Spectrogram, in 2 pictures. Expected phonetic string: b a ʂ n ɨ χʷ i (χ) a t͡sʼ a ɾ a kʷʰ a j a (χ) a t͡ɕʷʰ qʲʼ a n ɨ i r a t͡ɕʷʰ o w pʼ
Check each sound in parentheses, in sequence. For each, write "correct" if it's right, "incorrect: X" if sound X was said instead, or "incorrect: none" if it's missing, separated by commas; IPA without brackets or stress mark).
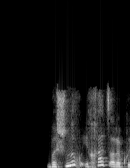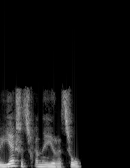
correct, incorrect: ʂ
